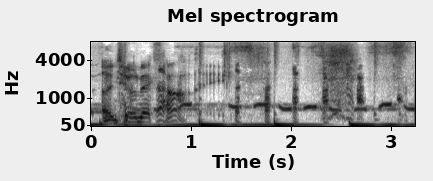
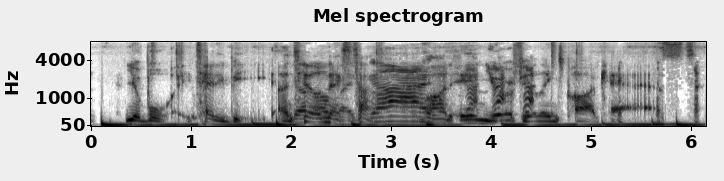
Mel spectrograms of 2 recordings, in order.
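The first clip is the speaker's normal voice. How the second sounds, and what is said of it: Radio announcer voice. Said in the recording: “That's my radio voice.”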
